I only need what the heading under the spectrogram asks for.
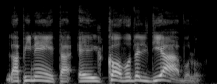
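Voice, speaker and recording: Storybook villager, superstitious and emphatic, voiced by a man, slightly raised pitch. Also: very animated, a little fast, a bit bright, no room sound, studio quality. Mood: grave. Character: superstitious adult male villager.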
